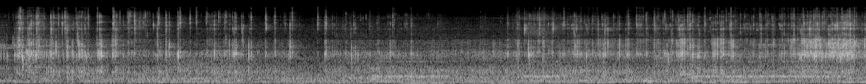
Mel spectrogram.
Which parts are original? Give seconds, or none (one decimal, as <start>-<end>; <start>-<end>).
0.0-0.9; 1.4-5.6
